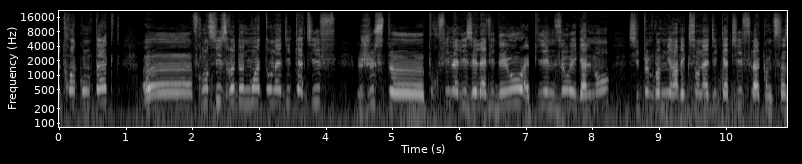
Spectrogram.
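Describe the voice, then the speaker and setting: A man's voice: sits high, a little mellow, poor audio. A man, a radio operator, chatting casually and amiably in rambling radio jargon while outdoors. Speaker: amateur CB radio operator making a video. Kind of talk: casual radio contact chat. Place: outdoors in a windy spot. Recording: outdoor recording with wind and traffic noise.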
